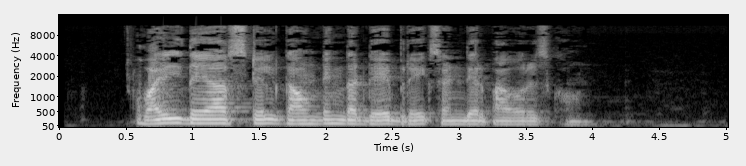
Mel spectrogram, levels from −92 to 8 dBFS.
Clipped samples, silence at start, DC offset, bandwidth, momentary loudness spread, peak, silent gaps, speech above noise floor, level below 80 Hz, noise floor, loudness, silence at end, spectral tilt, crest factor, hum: under 0.1%; 0.6 s; under 0.1%; 11.5 kHz; 13 LU; 0 dBFS; none; 40 dB; -48 dBFS; -54 dBFS; -14 LUFS; 1.05 s; -5 dB/octave; 16 dB; none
